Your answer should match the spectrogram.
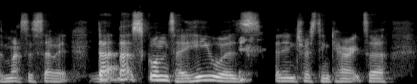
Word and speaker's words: Squanto: I was reading, there's one really important one, isn't there, called Squacho? – Yeah, Squanto and Samoset.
